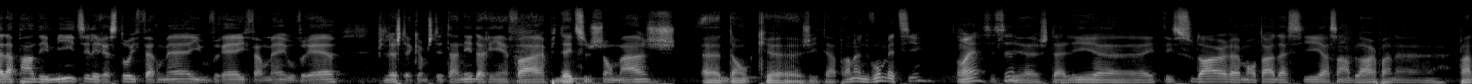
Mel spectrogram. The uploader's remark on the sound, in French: Est au Pop Up des Fermes et Restos. Les épisodes ont été enregistrés en direct pour vous faire revivre cette belle journée.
